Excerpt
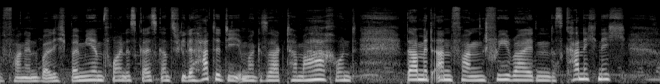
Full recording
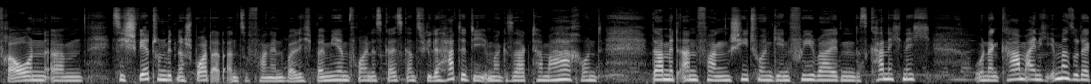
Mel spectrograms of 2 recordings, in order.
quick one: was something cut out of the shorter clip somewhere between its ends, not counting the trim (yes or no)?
yes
